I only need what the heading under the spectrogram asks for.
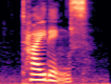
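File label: "tidings", US English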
